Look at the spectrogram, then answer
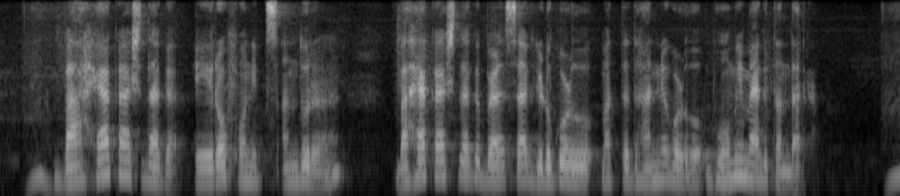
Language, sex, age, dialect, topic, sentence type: Kannada, female, 36-40, Northeastern, agriculture, statement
